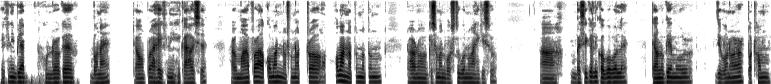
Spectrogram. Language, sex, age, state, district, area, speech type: Assamese, male, 30-45, Assam, Dibrugarh, rural, spontaneous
